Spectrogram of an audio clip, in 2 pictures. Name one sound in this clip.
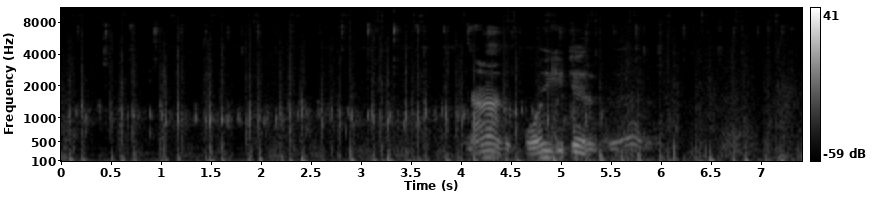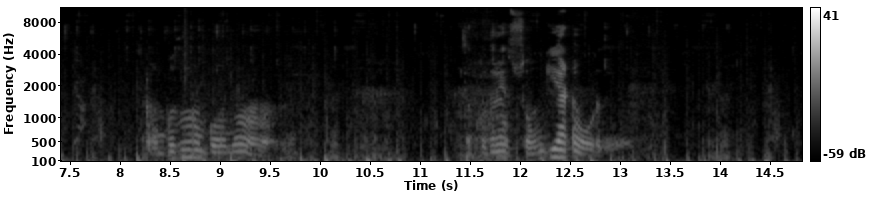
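Horse hooves clop steadily on a road.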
